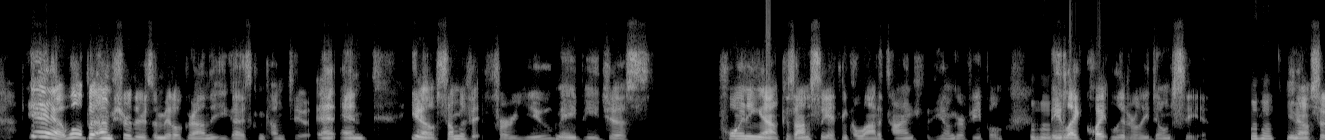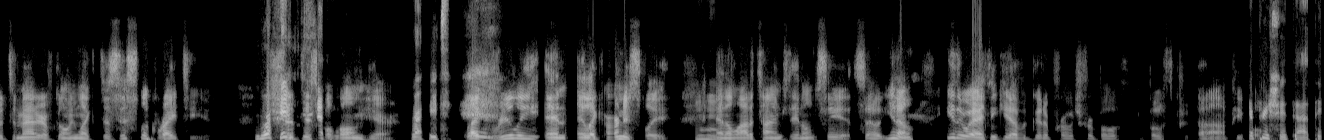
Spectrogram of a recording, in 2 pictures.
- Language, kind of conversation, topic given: English, advice, How can I stop feeling grossed out by my messy living space and start keeping it tidy?
- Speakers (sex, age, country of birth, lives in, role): female, 55-59, United States, United States, user; male, 45-49, United States, United States, advisor
- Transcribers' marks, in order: tapping; laughing while speaking: "Right. Right"; other background noise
